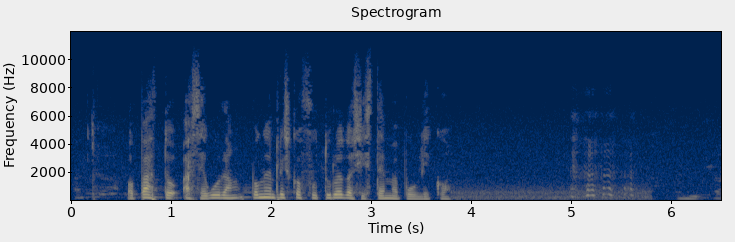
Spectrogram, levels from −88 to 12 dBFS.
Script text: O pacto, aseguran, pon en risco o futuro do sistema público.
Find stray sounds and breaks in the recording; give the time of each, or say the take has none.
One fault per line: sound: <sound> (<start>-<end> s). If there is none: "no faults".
sound: laugh (5.0-5.7 s)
